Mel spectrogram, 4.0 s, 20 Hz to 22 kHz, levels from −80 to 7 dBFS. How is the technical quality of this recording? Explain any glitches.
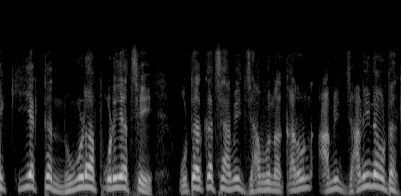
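No glitches are heard anywhere in this speech recording.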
